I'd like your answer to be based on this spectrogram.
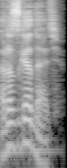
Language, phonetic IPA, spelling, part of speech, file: Russian, [rəzɡɐˈdatʲ], разгадать, verb, Ru-разгадать.ogg
- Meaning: 1. to unravel 2. to guess, to divine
